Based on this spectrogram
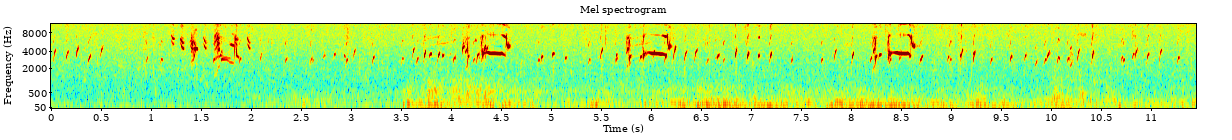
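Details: Goldfinch song for training a pet goldfinch: continuous high chirping punctuated by several louder twittering phrases, over a low engine-like rumble in the second half.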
